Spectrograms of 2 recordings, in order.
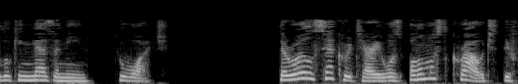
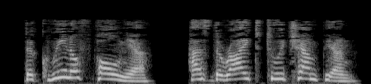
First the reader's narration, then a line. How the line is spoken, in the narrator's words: he shouted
